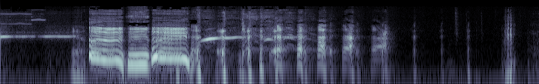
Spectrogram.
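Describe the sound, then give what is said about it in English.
A voice imitates a hearing aid's whistling: a thin, steady high-pitched tone, then loud warbling vocal squeals, trailing off into broken laughter-like sounds and quiet clicks. “The whistling of the hearing aid was going.”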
